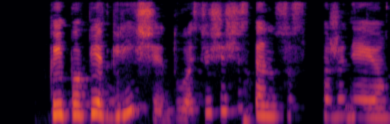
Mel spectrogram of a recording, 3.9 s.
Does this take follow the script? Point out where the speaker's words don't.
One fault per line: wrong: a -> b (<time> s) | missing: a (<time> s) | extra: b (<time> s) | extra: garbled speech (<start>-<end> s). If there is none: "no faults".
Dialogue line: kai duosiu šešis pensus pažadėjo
extra: popiet grįši (0.7 s)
